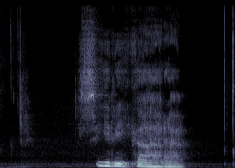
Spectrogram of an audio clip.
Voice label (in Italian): "siricara", Calabrese; cucina calabrese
